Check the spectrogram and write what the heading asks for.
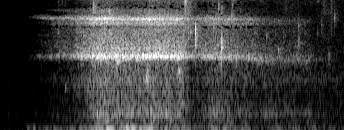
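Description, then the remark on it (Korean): A white-noise recording of running water played in a hospital restroom to help with urinating: steady water pours continuously like a tap filling a sink, with a bright hissing rush and faint splashy drips, fairly loud, no voices. “소변 잘 나게 하는 소리 같은 게 있더라고요.”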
